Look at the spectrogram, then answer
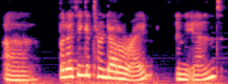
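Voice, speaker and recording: A woman's voice: medium pitch, sing-song, normal speed, mellow, faint music behind. A woman with a cold, chatting casually with fillers and small laughs as she talks over her own painting video, recorded on a laptop mic at home. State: has a cold. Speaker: art vlogger. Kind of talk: casual voiceover for a speed paint. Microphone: laptop microphone.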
